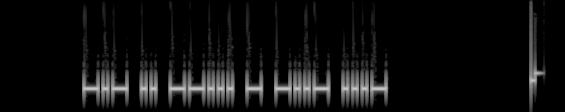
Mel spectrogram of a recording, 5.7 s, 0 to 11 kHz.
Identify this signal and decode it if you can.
Morse code, heard as a keyed tone, about 25 wpm, 700 Hz. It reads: KI7TXV
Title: USA Call Signs - 6 Characters - 2x Character Spacing - 25wpm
